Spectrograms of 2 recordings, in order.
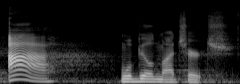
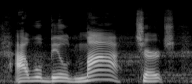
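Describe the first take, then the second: First: The word "I" carries the stress. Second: The word "my" carries the stress.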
